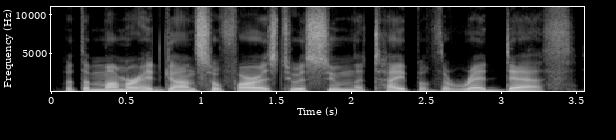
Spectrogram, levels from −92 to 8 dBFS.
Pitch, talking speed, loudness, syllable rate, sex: 135 Hz, 270 wpm, -19 LUFS, 5.9 syllables/s, male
